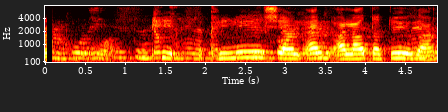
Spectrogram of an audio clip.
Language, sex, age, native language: Icelandic, female, 9, Icelandic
